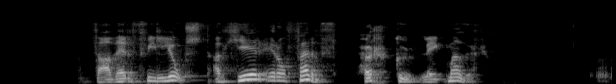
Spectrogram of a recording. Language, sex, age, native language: Icelandic, male, 20-29, Icelandic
